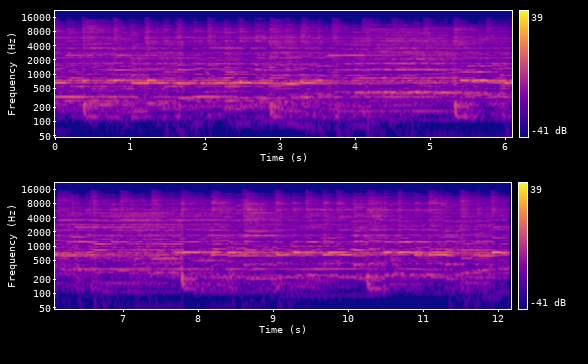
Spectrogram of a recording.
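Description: Live band playing an instrumental passage of a Hindi song: guitar and mandolin over held tones, with a low beat about every two and a half seconds and light, steady percussion ticks.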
